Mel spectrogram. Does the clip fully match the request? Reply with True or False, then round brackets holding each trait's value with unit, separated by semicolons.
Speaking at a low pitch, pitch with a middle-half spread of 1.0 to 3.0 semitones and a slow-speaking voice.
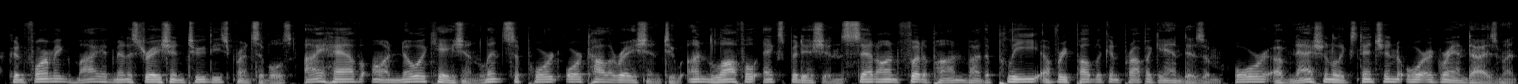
True (110 Hz; 2.6 semitones; 130 wpm)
